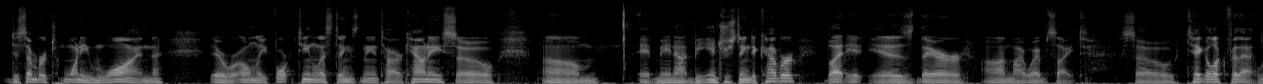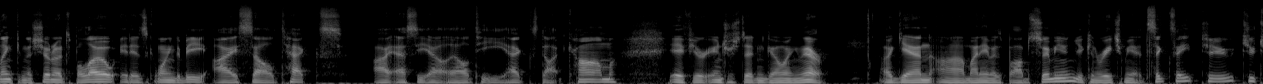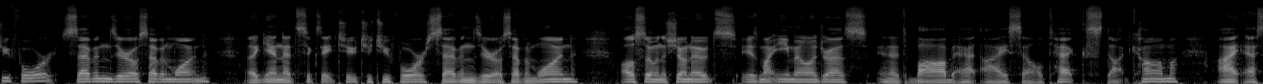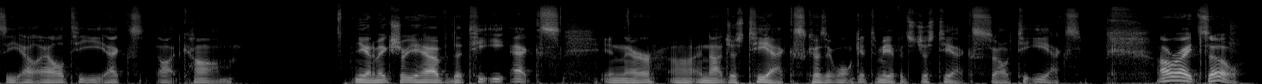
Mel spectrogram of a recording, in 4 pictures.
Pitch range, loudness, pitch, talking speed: 95-110 Hz, -35 LUFS, 100 Hz, 145 wpm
